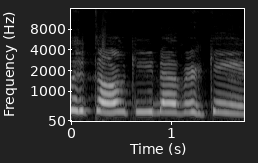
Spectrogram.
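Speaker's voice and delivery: high, loud crying through tears. Retelling what a crying hiker said at the pass: imitating someone crying. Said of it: "And she's crying".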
